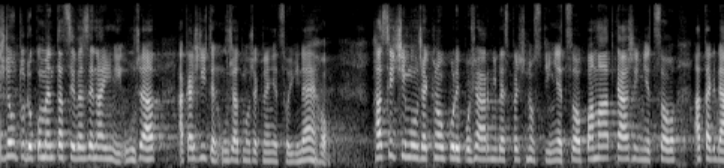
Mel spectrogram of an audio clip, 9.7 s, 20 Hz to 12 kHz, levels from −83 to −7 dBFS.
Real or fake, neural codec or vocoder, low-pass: fake; codec, 44.1 kHz, 7.8 kbps, DAC; 10.8 kHz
